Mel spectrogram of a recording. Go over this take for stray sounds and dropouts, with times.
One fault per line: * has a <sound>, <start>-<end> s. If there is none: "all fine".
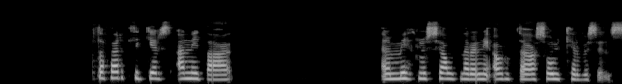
all fine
